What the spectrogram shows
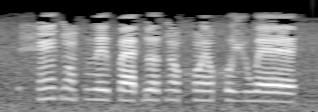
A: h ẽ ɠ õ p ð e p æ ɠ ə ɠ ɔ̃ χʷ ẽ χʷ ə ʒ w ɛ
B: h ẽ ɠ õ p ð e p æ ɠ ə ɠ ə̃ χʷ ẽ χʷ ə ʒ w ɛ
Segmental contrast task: B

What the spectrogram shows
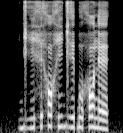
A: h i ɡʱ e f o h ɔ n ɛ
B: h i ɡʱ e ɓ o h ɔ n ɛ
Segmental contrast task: B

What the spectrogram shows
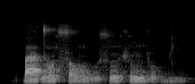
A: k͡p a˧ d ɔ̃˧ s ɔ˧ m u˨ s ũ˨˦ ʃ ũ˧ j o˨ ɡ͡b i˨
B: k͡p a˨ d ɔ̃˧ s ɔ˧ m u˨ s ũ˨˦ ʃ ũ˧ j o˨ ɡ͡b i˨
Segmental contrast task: A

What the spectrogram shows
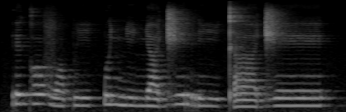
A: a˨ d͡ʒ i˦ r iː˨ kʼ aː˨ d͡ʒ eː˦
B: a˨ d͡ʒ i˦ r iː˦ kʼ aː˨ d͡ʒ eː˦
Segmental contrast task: A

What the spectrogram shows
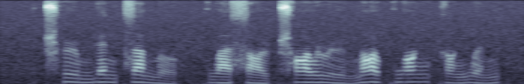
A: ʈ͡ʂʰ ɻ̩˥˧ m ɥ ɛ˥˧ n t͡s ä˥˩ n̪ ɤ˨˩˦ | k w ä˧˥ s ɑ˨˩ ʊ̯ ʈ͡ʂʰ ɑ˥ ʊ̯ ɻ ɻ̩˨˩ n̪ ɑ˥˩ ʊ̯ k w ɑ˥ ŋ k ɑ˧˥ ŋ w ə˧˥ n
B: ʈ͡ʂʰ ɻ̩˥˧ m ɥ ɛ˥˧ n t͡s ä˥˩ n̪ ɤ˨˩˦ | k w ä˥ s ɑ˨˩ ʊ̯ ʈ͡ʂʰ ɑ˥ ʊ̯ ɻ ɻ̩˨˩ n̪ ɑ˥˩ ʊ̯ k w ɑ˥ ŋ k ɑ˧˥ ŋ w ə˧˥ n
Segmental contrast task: A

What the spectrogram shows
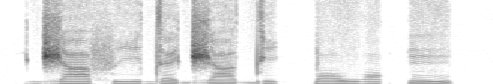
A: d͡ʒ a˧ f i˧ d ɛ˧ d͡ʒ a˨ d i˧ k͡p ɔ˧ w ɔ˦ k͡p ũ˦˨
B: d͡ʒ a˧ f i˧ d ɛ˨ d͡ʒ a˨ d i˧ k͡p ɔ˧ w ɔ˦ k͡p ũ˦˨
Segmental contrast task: B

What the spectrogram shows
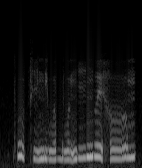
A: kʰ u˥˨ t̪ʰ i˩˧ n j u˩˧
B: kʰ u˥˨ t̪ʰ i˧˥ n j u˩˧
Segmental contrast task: A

